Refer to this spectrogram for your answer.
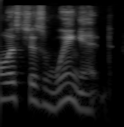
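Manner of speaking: ordinary talk, nothing marked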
